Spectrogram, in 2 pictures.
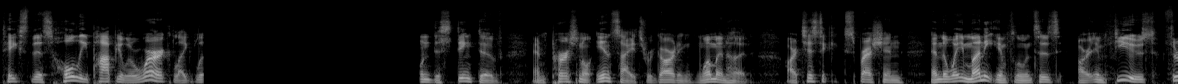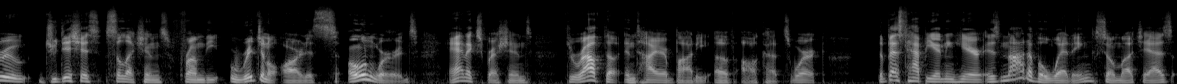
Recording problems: audio cutting out; at 2 s for 2 s

